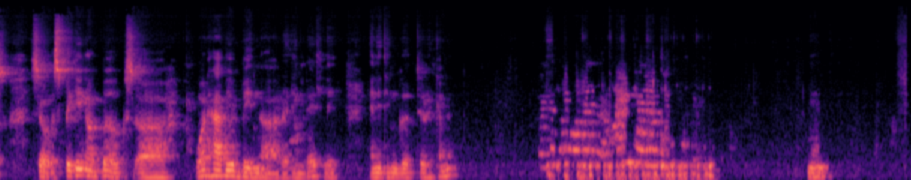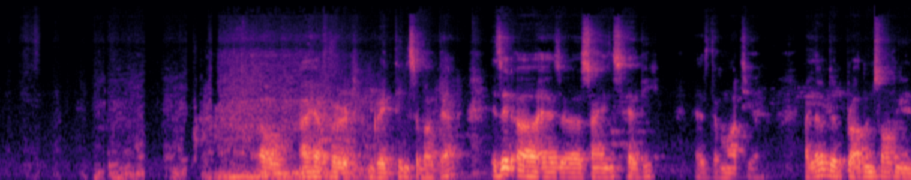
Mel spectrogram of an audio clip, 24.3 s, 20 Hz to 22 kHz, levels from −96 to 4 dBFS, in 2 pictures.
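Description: From 16.26 to 18.41 s there's a call bitrate drop: the speech turns coarse and muffled, which fits the encoder falling from about 64 to 26 kbps before recovering.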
